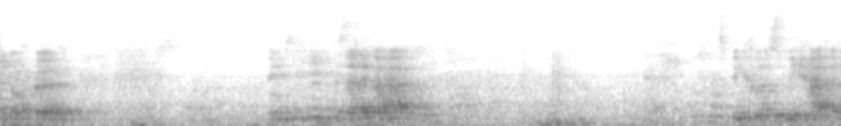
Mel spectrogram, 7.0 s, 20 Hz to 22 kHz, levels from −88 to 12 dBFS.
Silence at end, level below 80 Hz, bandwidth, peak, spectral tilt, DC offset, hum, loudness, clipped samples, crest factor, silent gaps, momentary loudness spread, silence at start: 0 s; -54 dBFS; 14.5 kHz; -20 dBFS; -7.5 dB/octave; under 0.1%; none; -39 LUFS; under 0.1%; 20 dB; none; 18 LU; 0 s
